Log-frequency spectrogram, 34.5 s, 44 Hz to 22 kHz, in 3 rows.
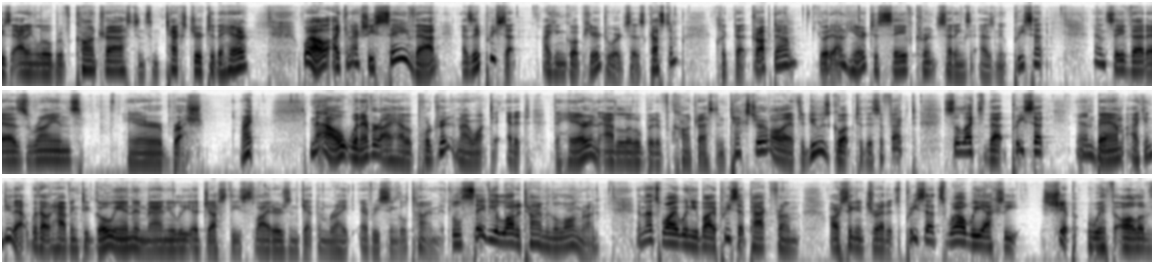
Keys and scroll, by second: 10.7-14.2 typing.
